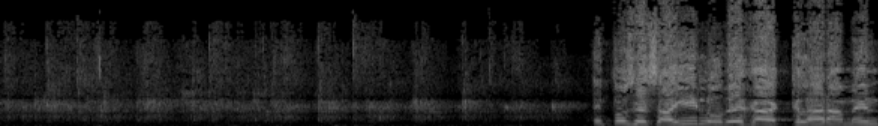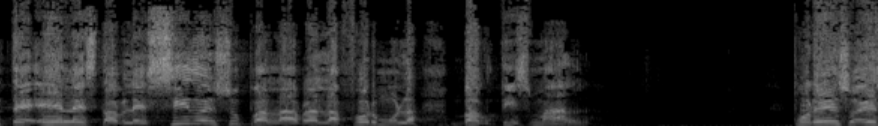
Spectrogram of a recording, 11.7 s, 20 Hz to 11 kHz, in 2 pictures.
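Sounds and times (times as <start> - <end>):
audience applauding: 0.0 - 4.0
speech: 4.0 - 9.9, 11.2 - 11.6.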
